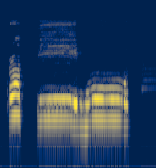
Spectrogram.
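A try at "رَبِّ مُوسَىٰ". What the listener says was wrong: Robbi Musa, binya pendek.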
